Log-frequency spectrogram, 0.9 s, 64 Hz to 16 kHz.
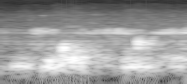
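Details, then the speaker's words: Obstetric ultrasound Doppler at 15 weeks of pregnancy, fetus sucking thumb and moving legs: rhythmic whooshes of the fetal heartbeat at 155 beats per minute, normal. "Let's hear the baby's heart beating here."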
